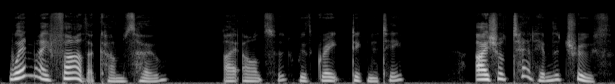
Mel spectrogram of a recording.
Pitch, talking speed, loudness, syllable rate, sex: 205 Hz, 155 wpm, -21 LUFS, 4.7 syllables/s, female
